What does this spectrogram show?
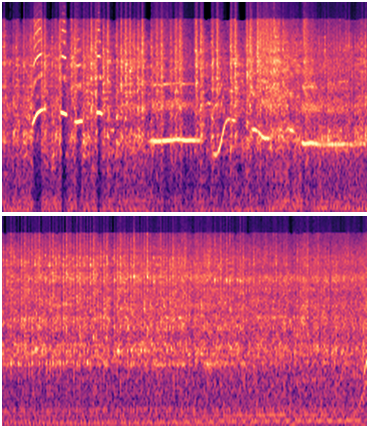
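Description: Tractor engine running steadily with a low chugging pulse, a sound effect laid over a toy tractor. Short whistling squeals rise and fall over it in the first three seconds.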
